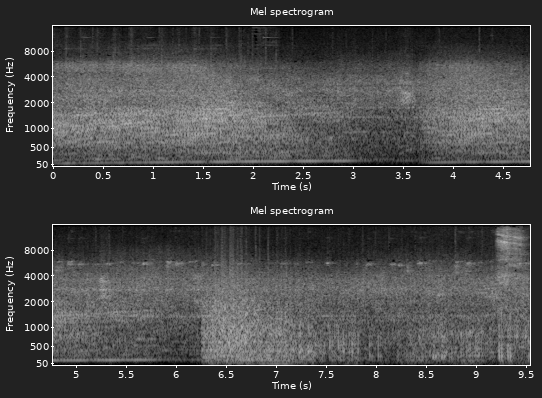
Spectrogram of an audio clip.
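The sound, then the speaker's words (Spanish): Heavy, low rumbling thunder rolls on continuously, swelling and ebbing before a louder crack-like surge near the end. No voices are present. “Le asustan los truenos.”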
